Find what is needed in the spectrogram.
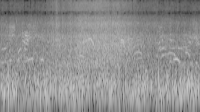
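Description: Small sea waves breaking and washing over the shallows, a steady rushing surf, with wind buffeting the microphone. Distant voices and shouts of bathers rise over it now and then.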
